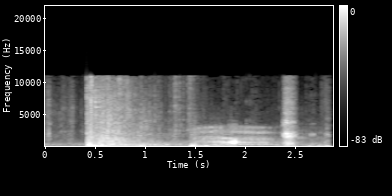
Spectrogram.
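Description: Shotgun blasts in Resident Evil 7: three heavy booming shots spaced about a second apart, each with a short decaying tail, while players talk and react excitedly around them.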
